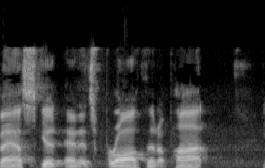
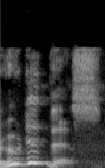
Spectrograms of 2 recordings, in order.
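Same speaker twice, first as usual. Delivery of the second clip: high, shocked outcry; mildly acted alarm of the townsmen; startled question; slower than usual. Townsmen discovering the wrecked altar.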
